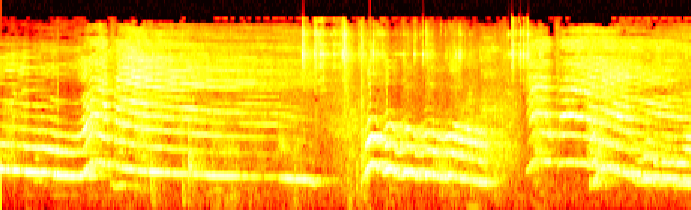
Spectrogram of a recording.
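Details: Pet greyhound singing: long, clear, descending howls with rich harmonics, each tone sliding gently down, then a fresh higher howl starting near three and a half seconds and another near five seconds.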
